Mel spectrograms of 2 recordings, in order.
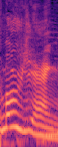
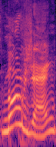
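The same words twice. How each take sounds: First: The name begins with a Y sound. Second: The name begins with a J sound. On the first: The speaker calls it wrong. "you mispronounced Mojang as Mojang" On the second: The speaker calls it right. "it's spelled with a J, not a Y"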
